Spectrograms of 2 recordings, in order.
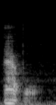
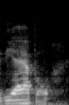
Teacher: there's a little glottal stop there at the beginning before the A, apple. But in sentences, or when the word apple is paired with other words, sometimes that glottal stop totally goes away.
